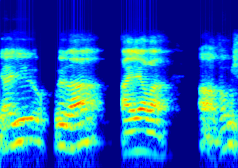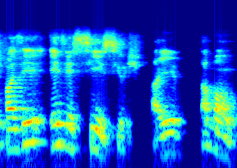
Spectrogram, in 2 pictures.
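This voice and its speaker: Speaking very slowly, a man with a high pitch uses lively intonation. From Brazil, Rio de Janeiro. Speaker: drummer and myasthenia patient. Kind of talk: casual interview chat. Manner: halting.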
